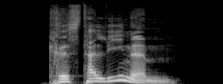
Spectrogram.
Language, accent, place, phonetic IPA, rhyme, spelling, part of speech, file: German, Germany, Berlin, [kʁɪstaˈliːnəm], -iːnəm, kristallinem, adjective, De-kristallinem.ogg
- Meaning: strong dative masculine/neuter singular of kristallin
